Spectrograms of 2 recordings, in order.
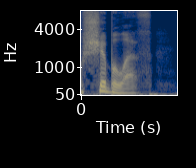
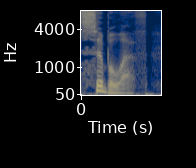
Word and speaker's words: Shibboleth: Then said they unto him, Say now Shibboleth. And he said Sibboleth, for he could not frame to pronounce it right.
